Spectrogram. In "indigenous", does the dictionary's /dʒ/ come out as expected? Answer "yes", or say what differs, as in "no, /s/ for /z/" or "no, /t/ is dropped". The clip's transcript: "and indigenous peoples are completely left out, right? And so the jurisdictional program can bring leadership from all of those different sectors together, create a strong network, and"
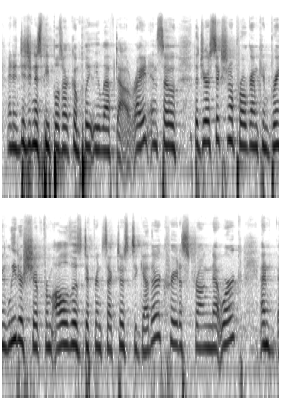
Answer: yes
